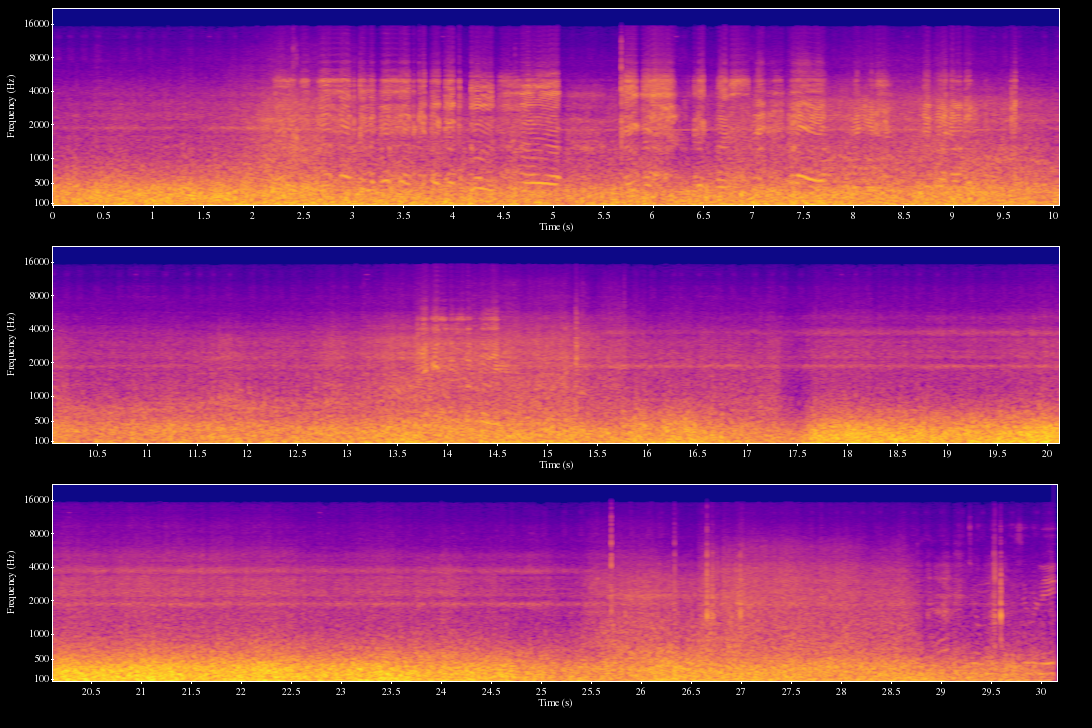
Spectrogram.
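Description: Wind rushing and buffeting over the microphone of a camera carried on a paraglider in flight, a steady low rumble that grows louder in the second half.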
